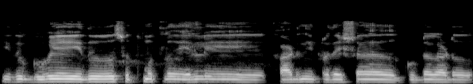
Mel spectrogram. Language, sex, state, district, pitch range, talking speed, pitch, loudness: Kannada, male, Karnataka, Bellary, 110-125 Hz, 115 wpm, 120 Hz, -16 LUFS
